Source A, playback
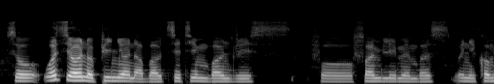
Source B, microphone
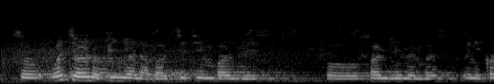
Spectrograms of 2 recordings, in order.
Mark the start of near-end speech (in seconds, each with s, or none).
none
